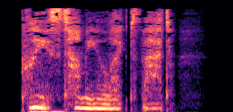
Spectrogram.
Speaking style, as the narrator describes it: he whispers

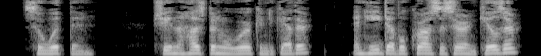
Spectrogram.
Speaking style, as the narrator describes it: Dell asked

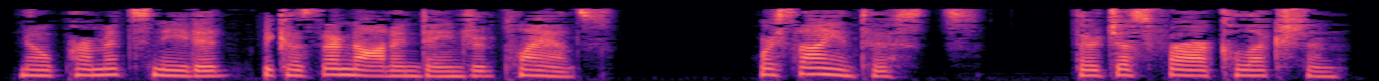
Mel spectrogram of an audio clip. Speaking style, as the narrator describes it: he explained calmly

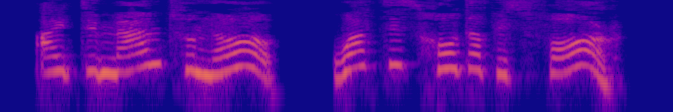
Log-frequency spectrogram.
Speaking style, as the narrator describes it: Safi cried at the new guard

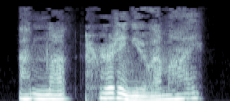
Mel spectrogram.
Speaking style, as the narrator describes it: Fluff asked, her tone even softer than normal

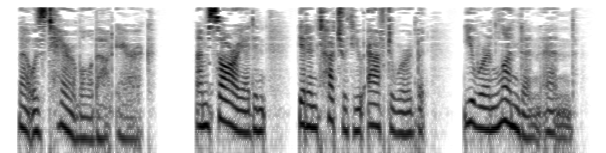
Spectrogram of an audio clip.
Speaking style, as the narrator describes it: she said in a low voice

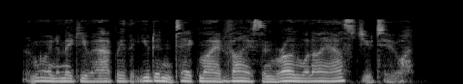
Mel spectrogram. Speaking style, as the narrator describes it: he muttered in between kisses

